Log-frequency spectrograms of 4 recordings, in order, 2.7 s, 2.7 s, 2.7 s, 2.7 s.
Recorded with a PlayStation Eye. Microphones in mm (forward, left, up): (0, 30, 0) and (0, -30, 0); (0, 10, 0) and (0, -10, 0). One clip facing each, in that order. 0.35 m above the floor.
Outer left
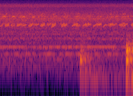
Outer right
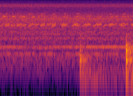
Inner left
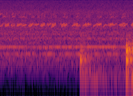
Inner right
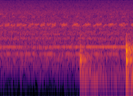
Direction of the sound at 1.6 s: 75° right (ahead or behind).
